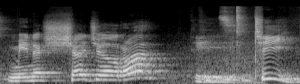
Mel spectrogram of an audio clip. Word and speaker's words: مِنَ الشَّجَرَةِ: But as you know, because sheen is from harufu shamsiyah, from the sun letters, you don't pronounce the lam anyway. Yeah. So it becomes minash shajara t.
